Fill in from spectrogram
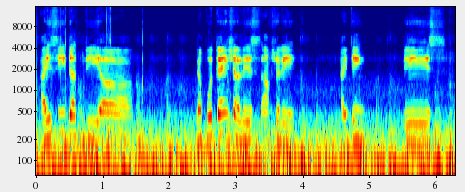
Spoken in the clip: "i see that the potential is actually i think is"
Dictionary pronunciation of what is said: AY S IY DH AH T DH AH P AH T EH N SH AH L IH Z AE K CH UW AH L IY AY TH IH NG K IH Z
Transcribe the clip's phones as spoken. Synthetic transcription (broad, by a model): AY S IY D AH T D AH P AH T EH N SH AH L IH S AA K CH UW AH L IY AY T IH NG K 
